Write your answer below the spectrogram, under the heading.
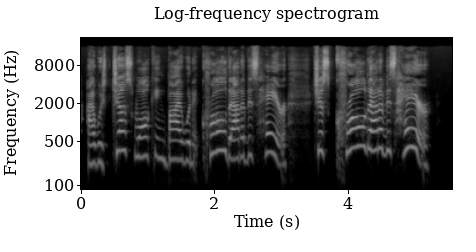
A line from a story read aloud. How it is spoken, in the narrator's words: Miss Caroline said desperately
